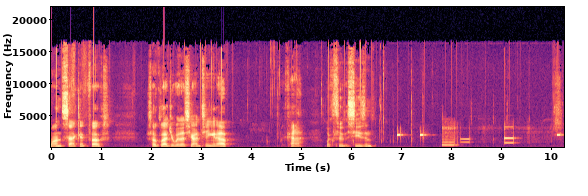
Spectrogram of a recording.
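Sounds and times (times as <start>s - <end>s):
speech: 0.0s - 1.2s, 1.9s - 3.6s, 4.8s - 6.5s
low constant hum: 0.0s - 10.2s
telephone keypad tones as a number is dialed: 6.9s - 8.5s, 9.1s - 9.5s.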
